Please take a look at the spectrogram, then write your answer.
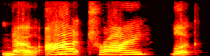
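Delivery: ordinary talk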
